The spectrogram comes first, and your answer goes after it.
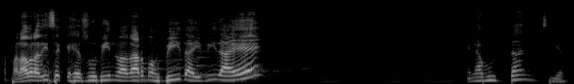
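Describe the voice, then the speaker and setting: A man, a pastor preaching a sermon, swinging between loud and soft as he retells stories in the first person. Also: moderate pace, poor audio. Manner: preaching with dramatic swings in loudness and pitch.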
